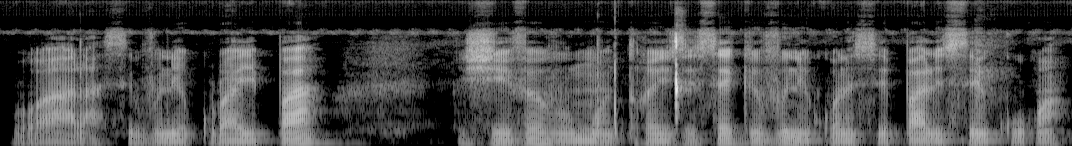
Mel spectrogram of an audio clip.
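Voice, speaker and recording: A man with a cold giving a casual, challenging religious talk to his viewers, repeating himself and pausing often. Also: extremely low pitch, level tone, gravelly, very noisy. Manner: challenging, repetitive, halting. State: has a cold. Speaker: religious video host. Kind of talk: casual religious preaching to camera.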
